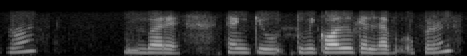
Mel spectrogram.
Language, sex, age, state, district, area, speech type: Goan Konkani, female, 18-30, Goa, Ponda, rural, conversation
